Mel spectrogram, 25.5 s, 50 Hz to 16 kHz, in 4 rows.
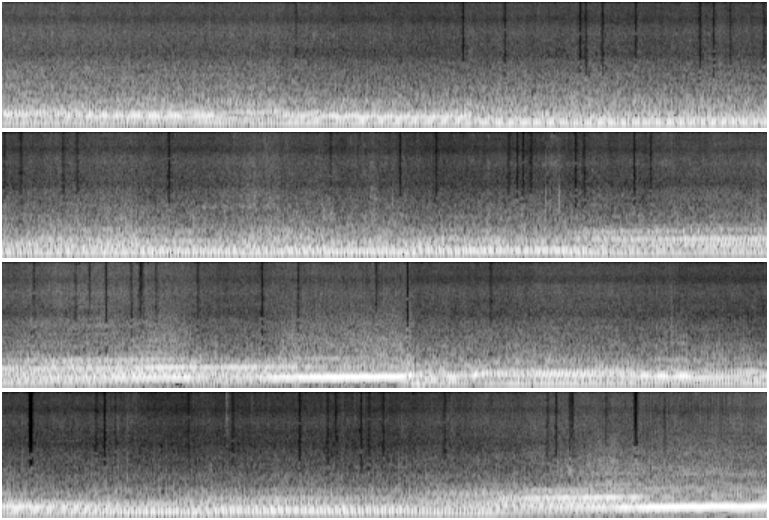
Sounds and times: Accelerating, revving, vroom: 0.0 - 19.0, 20.8 - 25.5
Car: 0.0 - 25.5
Medium engine (mid frequency): 0.0 - 25.5.

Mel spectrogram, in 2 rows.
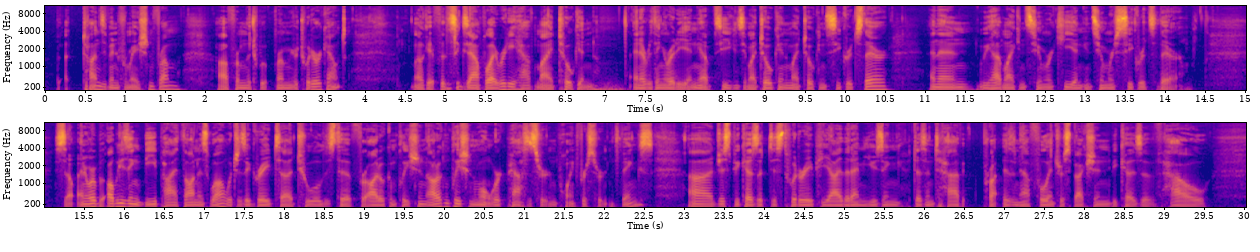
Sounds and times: Speech: 0.1 - 3.8, 4.6 - 14.4, 15.2 - 29.6.

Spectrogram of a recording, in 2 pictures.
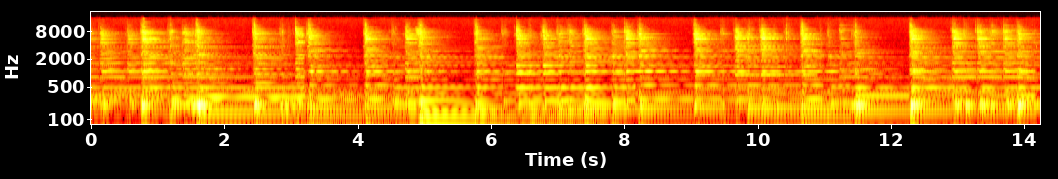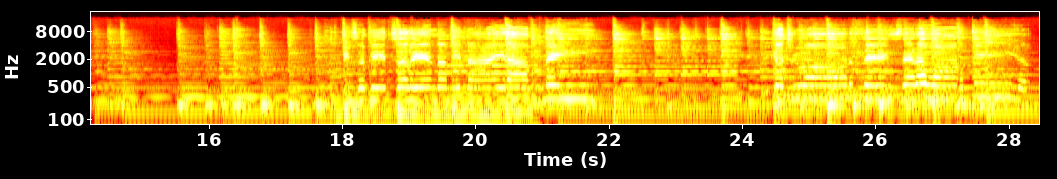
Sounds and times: Strum: 0.0 - 28.4.

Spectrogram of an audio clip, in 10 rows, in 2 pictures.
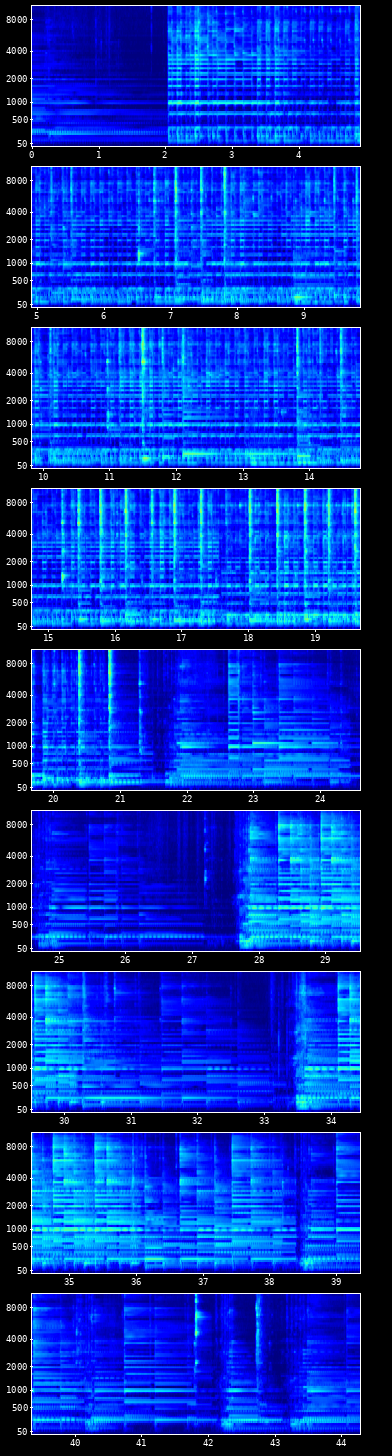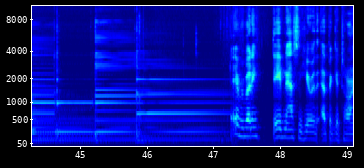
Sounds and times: Acoustic guitar: 0.0 - 49.1.

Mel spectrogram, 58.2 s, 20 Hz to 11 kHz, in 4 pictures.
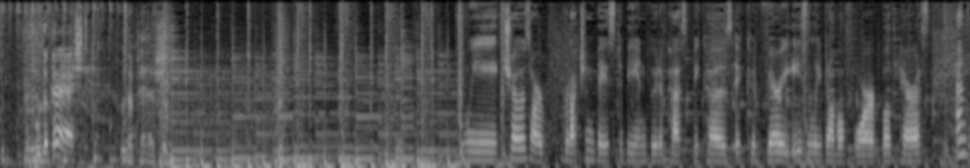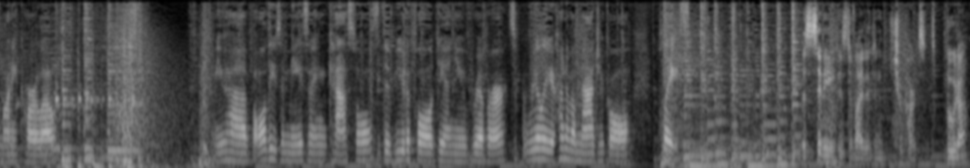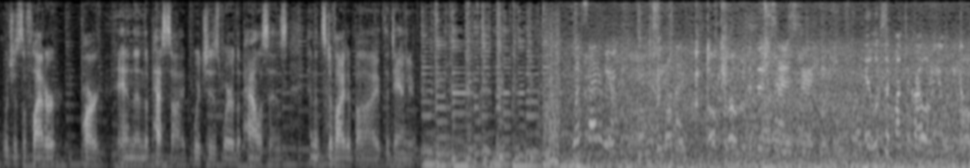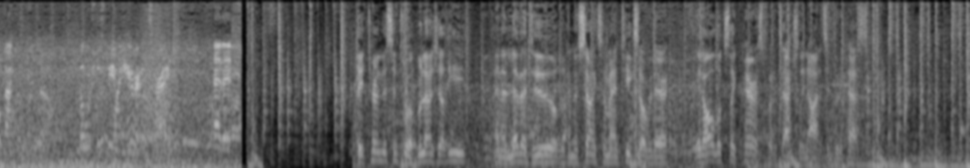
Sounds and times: Music: 0.0 - 58.2
Speech: 26.6 - 35.3, 49.0 - 56.7.

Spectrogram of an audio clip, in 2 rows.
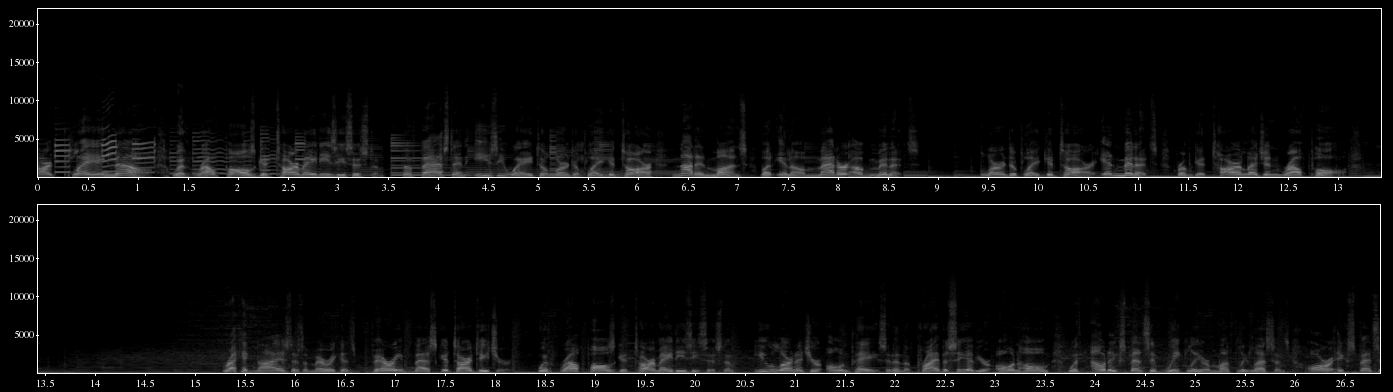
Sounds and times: Speech: 0.0 - 8.8, 9.4 - 13.1, 15.3 - 26.8
Guitar: 0.0 - 26.8.

